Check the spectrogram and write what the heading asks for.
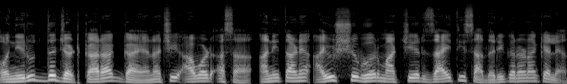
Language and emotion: Goan Konkani, neutral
